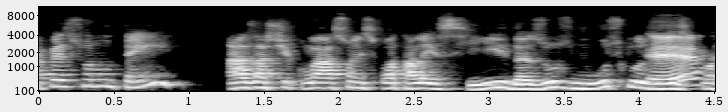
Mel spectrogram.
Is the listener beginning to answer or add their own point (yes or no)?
no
